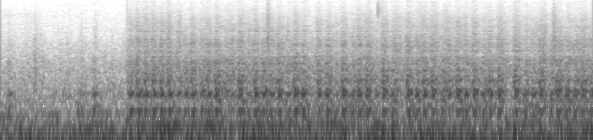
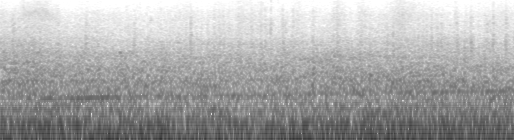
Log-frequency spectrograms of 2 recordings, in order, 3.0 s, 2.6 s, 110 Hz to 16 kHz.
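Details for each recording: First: V12 BMW E32 750iL on its first drive in 6 years, at about 90 with the whole car shaking; a dull mid-pitched drone and rattle over road rumble, the exhaust heat shield rubbing the driveshaft. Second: V12 BMW E32 750iL on the autobahn after tightening the ball joint; only low even road and engine rumble at speed, no scraping, quiet driveline.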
